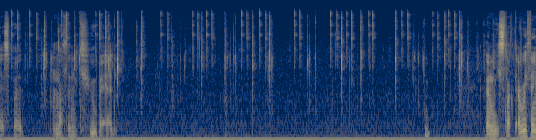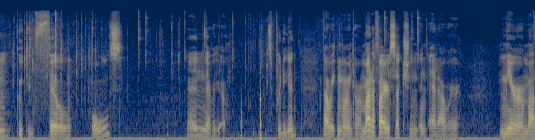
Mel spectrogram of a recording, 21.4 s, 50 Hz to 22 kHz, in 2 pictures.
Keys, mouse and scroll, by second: 1.1 f, 1.5-10.8 right drag, 2.4 f, 2.6-4.3 drag, 4.8 f, 5.5 shift+f, 6.4 f, 8.5-10.6 typing, 11.8 l, 14.1-17.3 middle drag, 14.4 Tab, 18.4-20.8 drag.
